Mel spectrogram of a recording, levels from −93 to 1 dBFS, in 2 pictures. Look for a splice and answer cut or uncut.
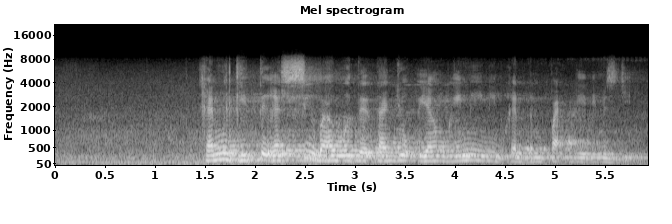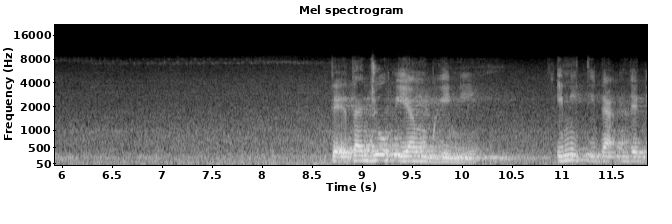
uncut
